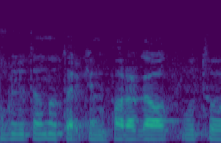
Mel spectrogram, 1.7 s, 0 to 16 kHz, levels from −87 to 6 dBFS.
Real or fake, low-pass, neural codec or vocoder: fake; 7.2 kHz; codec, 16 kHz, 8 kbps, FreqCodec, larger model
